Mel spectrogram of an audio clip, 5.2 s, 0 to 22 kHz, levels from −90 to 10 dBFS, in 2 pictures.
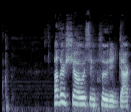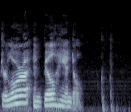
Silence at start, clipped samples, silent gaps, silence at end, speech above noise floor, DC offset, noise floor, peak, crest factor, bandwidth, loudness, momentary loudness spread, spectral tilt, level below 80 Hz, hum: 0.1 s; under 0.1%; none; 0.55 s; 47 dB; under 0.1%; -61 dBFS; 0 dBFS; 16 dB; 10.5 kHz; -14 LUFS; 8 LU; -5.5 dB/octave; -46 dBFS; none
